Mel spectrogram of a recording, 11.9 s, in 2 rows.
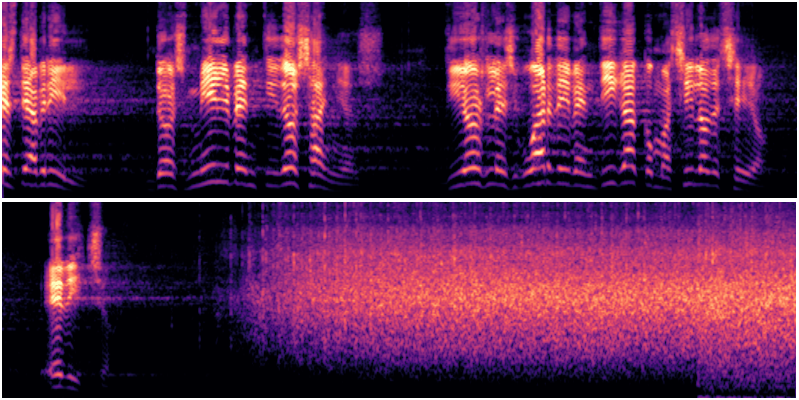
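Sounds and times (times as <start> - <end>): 
speech: 0.0 - 6.9
applause in the Catedral de Valladolid: 7.4 - 11.9.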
